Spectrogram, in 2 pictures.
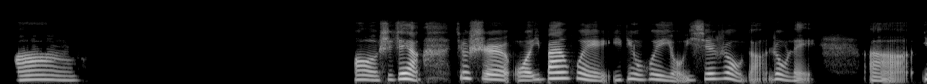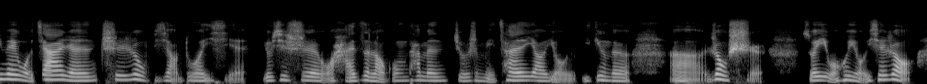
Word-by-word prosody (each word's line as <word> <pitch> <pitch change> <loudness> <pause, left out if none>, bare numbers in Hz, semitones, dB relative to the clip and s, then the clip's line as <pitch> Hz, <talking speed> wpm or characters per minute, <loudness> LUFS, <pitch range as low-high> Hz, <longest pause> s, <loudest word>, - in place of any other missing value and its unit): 啊。 205 -2 +1 2.7
哦， 215 -3 +4
是 220 +3 -2
这 255 +3 +7
样， 225 -5 +7 0.3
就 290 -2 0
是 230 -5 +5
我 190 0 +2
一 220 - -3
般 275 +4 +8
会， 235 -10 +1
一 205 - -6
定 235 -2 -2
会 225 -4 0
有 165 - -4
一 - - -6
些 250 +6 +1
肉 255 -7 0
的， - - -5
肉 245 -3 0
类， 180 - -5 0.5
呃， - - 0
因 240 - -3
为 235 -2 +3
我 180 -7 -3
家 215 0 +4
人 180 -1 -1
吃 210 -1 -3
肉 225 -4 -2
比 - - -17
较 180 0 -5
多 85 -1 -5
一 85 - -7
些， 90 +2 -11
尤 175 - -8
其 205 +3 -3
是 185 -2 -2
我 - - -6
孩 165 +1 -1
子 195 +2 -4
老 160 - -1
公 175 0 -10
他 195 +2 -7
们， 180 -1 -5
就 165 -1 -8
是 175 +1 -8
每 150 -9 -9
餐 190 -1 0
要 170 -3 -1
有 - - -7
一 - - -13
定 195 -1 -6
的， 165 -1 -3 0.4
呃， 80 -2 -2
肉 235 -1 +3
食， - - +3 0.4
所 185 - -1
以 185 -1 -1
我 - - -3
会 205 -1 -3
有 175 - -4
一 - - -5
些 215 +4 -2
肉， 220 -2 +2
200 Hz, 205 characters per minute, -23 LUFS, 180-225 Hz, 2.7 s, 般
